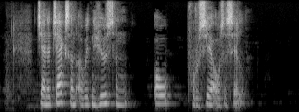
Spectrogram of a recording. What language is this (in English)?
Danish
